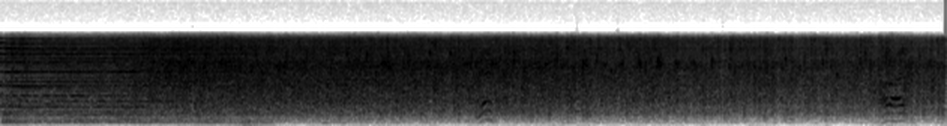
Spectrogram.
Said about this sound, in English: Take the applause sign down.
